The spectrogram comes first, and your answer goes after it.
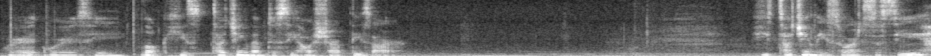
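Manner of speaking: hushed unvoiced whisper. Real, not acted. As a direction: lean in and whisper. Whispered look at the card.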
